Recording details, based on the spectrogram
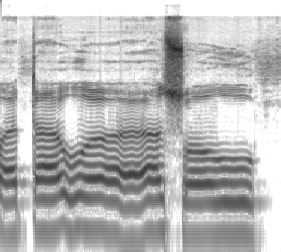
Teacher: صو جو صاد ہے اس کو پر پڑھیں گے، واو جو ہے لین ہے اس کو نرمی کے ساتھ ادا کریں گے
